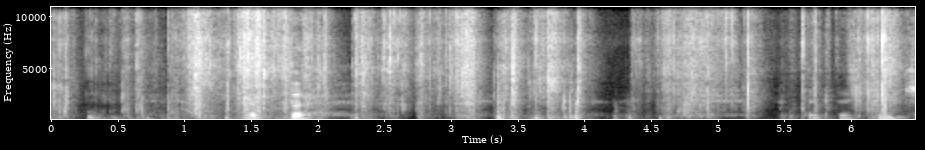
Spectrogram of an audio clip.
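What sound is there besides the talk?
opening the plastic wrapping of the board game Leaders box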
